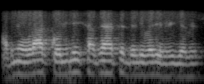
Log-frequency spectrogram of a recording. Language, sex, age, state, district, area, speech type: Bengali, male, 60+, West Bengal, Uttar Dinajpur, rural, conversation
